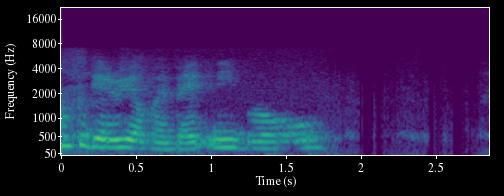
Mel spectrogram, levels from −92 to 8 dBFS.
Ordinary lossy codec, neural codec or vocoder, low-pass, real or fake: none; vocoder, 44.1 kHz, 80 mel bands, Vocos; 7.2 kHz; fake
